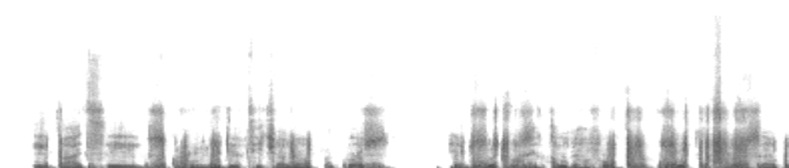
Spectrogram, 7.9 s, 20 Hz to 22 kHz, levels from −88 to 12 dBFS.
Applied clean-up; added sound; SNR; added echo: neural mask model Resemble Enhance denoiser.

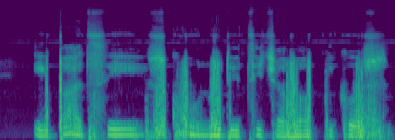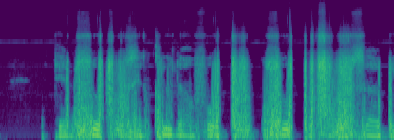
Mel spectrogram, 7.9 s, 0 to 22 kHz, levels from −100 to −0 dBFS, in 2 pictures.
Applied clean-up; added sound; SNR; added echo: none; none; none; none.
